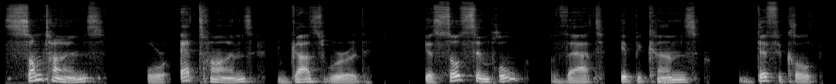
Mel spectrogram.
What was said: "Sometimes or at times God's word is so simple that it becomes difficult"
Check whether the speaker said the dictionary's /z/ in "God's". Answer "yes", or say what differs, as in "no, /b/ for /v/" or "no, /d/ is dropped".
yes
